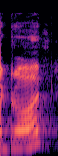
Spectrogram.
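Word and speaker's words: drought: Okay, और ड्रॉट pronounce, इसको क्या पढ़ते हैं, ड्रॉट पढ़ते हैं। इसमें GST क्या होता है, साइलेंट होता है।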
